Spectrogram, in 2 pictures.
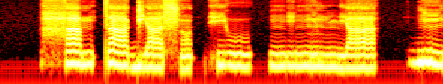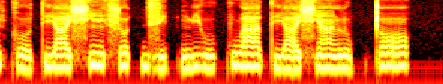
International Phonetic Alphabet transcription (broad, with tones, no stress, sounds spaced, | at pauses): h a˦ m t̪ a˥˧ ɡ j a˧ s ɔ̃˨ t̚ h j u˥˧ | ŋ i˧ ŋ ĩ˧ m n̪ j a˧ | ɡ ĩ˥˧ k o˨˩ t̪ j a˧ ɕ ĩ˦ s o˦ t̚ d͡z i˨ k̚ m j u˨˩ k w a˦ t̪ j a˨˩ ɕ ã˧ l u˨ p̚ t̪ ɔ˦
